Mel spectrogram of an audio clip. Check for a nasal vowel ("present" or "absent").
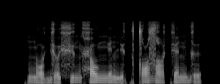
absent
